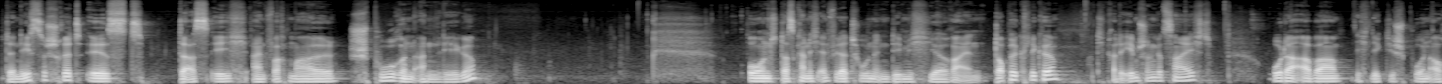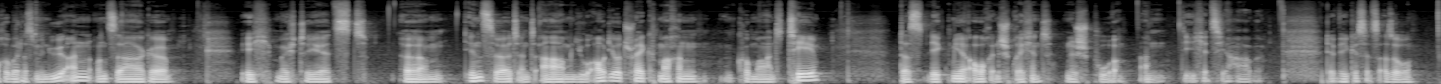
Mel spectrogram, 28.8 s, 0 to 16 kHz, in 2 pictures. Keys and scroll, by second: 11.8 BackSpace.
